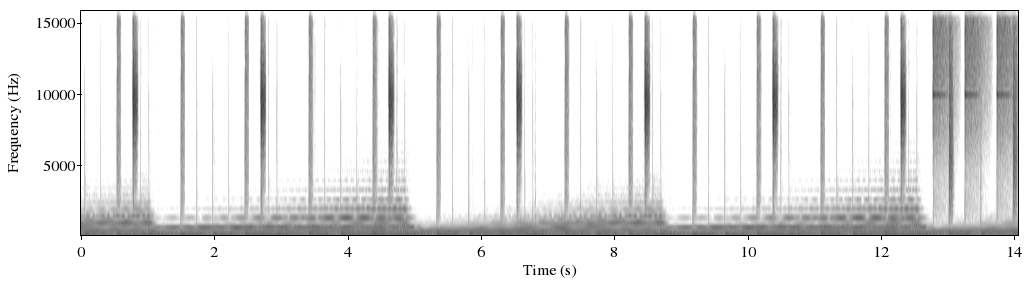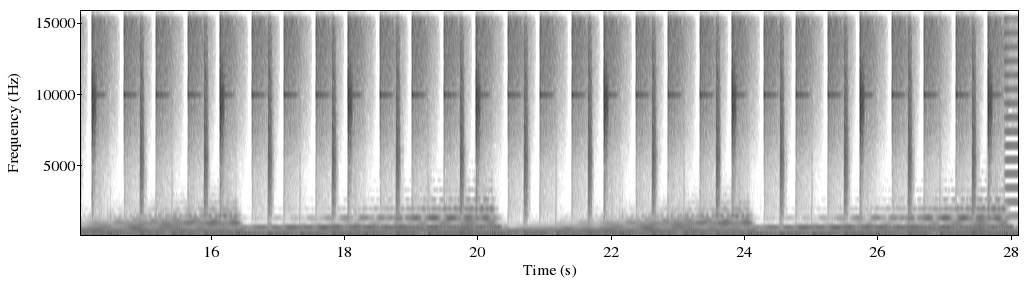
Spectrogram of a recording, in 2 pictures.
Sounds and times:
Techno: 0.0 - 28.1
Drum: 0.1 - 28.1.

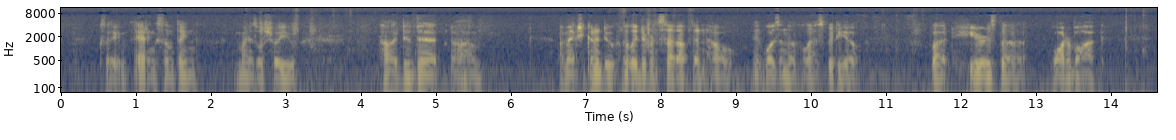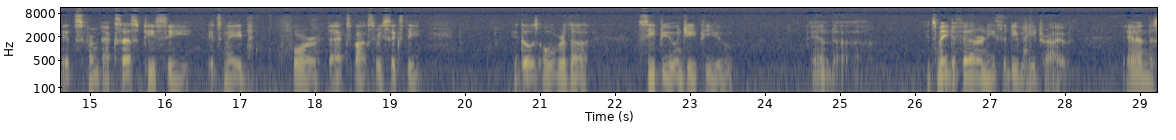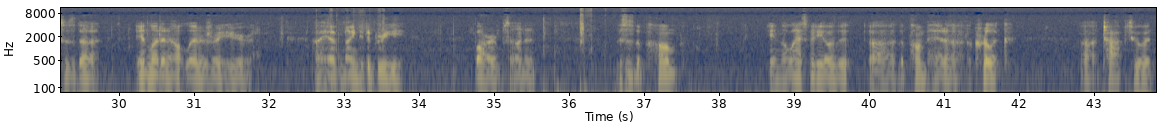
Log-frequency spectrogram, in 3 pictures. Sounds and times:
Speech: 0.5 - 3.2, 4.2 - 5.7, 6.6 - 10.7, 11.6 - 14.0, 14.6 - 19.4, 20.6 - 21.7, 22.3 - 23.6, 24.6 - 25.4, 26.1 - 28.1, 28.8 - 31.9, 32.6 - 33.8, 34.7 - 35.6, 36.6 - 37.6, 38.6 - 42.0, 42.8 - 43.8.

